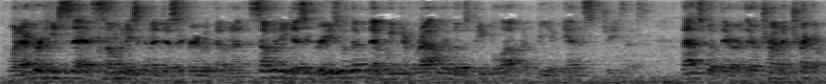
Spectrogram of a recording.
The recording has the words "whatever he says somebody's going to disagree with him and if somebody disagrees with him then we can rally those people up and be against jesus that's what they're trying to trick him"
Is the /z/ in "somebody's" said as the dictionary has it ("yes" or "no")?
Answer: yes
